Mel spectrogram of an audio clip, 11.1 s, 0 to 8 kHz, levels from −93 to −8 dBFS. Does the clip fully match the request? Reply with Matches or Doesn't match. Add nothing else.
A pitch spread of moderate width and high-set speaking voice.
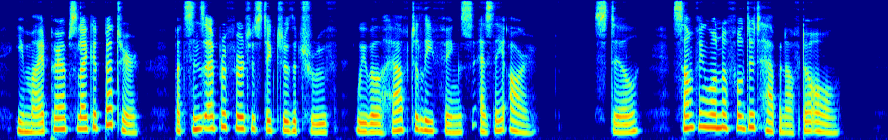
Doesn't match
